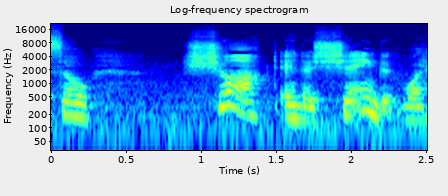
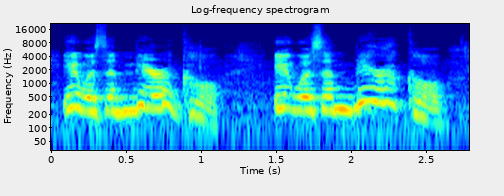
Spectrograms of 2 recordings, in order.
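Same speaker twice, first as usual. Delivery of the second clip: excited exclaim; 5 semitones higher, 5 dB louder than usual. A narrator's reading. Exclaiming the miracle.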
